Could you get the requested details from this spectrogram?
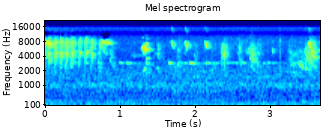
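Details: A Scarlet Honeyeater resting in an aviary gives high, thin chips and tinkling notes in quick bursts over a steady low hum, with faint twittering from other small birds.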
